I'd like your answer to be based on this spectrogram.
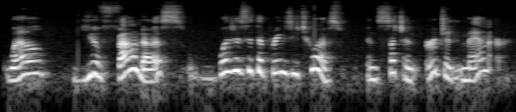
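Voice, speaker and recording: A woman's voice: very high voice, lively intonation, normal speed, slight background noise, pitched above the performer's own voice, poor audio. A woman voicing an anxious but tender veiled governess in a storybook, with formal, courtly phrasing. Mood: anxious, demanding. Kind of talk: audiobook character dialogue.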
